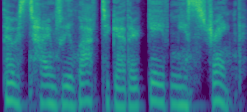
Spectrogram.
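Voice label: level up, English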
